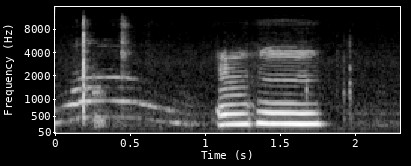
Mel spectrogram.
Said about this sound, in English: Cat?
